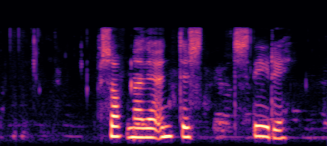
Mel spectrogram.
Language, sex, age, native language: Icelandic, female, 18-19, Icelandic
